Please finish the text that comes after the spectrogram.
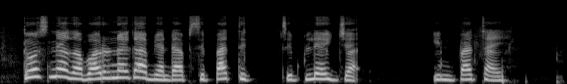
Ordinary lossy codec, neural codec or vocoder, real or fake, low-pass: none; vocoder, 22.05 kHz, 80 mel bands, WaveNeXt; fake; 9.9 kHz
